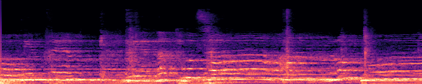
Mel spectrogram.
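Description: A woman singing a song into a microphone over accompaniment of sustained chords, the chord changing about five and a half seconds in.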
